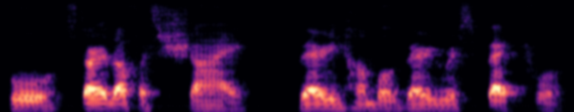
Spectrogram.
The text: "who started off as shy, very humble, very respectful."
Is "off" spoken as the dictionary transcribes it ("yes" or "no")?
yes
